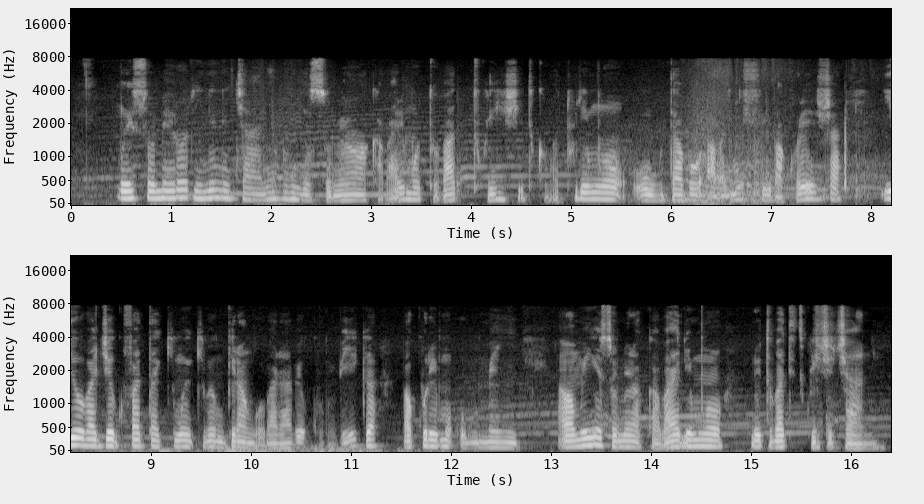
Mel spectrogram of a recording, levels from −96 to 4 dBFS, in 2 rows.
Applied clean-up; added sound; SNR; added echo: none; Race car, auto racing / Accelerating, revving, vroom; 17 dB; none.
